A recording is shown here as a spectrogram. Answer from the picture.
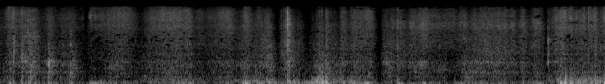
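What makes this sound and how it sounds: A hand-held sheet of corrugated cardboard with exposed flutes, rolled into a hollow tube, is rubbed by fingers and nails running along its ridges. The result is a steady, dry, scratchy rasp with a bright hiss on top and a soft low rumble underneath. A few sharper scrapes stand out from the rubbing.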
